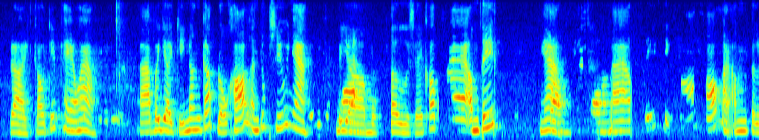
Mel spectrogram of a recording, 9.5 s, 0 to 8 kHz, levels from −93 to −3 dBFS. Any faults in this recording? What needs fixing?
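Echo leak at 0.70 to 0.79 s, 1.23 to 1.66 s, 3.83 to 4.13 s and 7.22 to 7.31 s: a faint, delayed copy of the speech trails it by about 375 to 386 ms. It is quiet, roughly 15 to 30 dB below the speech, loudest around 4 s. This is likely a far-end loudspeaker feeding its microphone, with its echo canceller not removing all of it, so the residue came back down the line. A well-adapted canceller with proper speaker-to-microphone isolation or a headset on the far end would prevent it.

Speech suppressed in double talk at 4.18 to 4.32 s and 7.36 to 7.52 s: each time, the speech briefly dips by up to about 20 dB for around 100 to 150 ms, right after an echo burst. The likely cause is the echo canceller mistaking overlapping talk for echo and ducking the near-end speech with it. Tuning the double-talk detector, so that it keeps the near-end talker when both sides speak, would prevent it.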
